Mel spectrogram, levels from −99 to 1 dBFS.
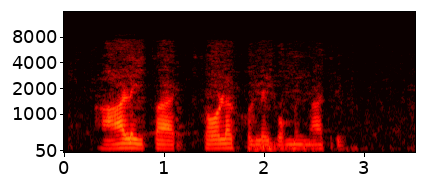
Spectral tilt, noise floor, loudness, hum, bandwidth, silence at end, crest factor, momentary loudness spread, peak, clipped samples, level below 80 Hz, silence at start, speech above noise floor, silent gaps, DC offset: -6.5 dB/octave; -83 dBFS; -50 LUFS; none; 8.8 kHz; 0.75 s; 22 dB; 12 LU; -30 dBFS; under 0.1%; -78 dBFS; 0.35 s; 32 dB; none; under 0.1%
